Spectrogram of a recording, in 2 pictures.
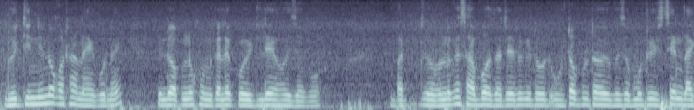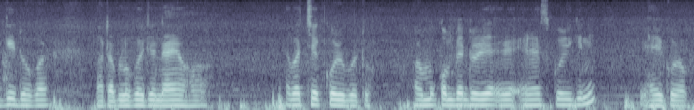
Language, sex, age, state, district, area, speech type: Assamese, male, 30-45, Assam, Kamrup Metropolitan, urban, spontaneous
